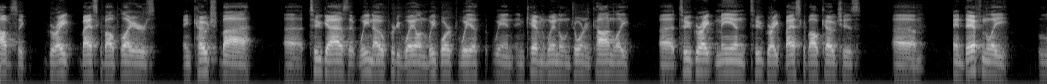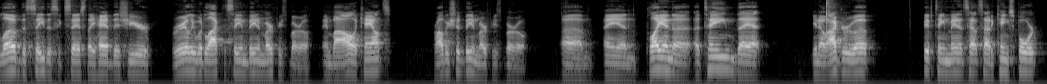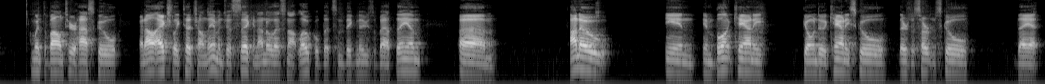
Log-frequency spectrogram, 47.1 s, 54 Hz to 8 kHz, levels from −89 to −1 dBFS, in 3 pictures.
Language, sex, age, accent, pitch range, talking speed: English, male, 40-59, American, 105-120 Hz, 160 wpm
